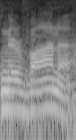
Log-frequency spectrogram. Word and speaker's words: Nirvana: canadians or anything but the way we pronounce the name of the band is nirvana it's not nirvana so i don't know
